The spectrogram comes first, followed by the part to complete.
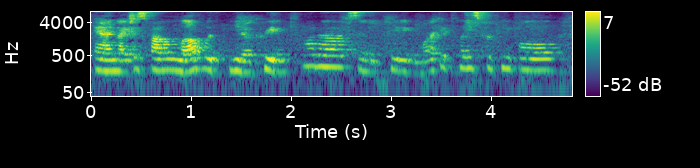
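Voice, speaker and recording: This podcast guest, an entrepreneur from California, chats casually in an interview, spinning lively stories full of "you know" fillers. Her mid-range voice moves fairly quickly, and the recording is reverberant with a slight hiss behind it.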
